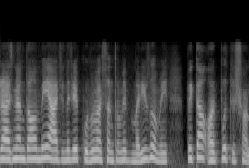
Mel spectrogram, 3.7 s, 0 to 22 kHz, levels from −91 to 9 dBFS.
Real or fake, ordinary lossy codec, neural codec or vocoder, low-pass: fake; none; codec, 16 kHz, 0.5 kbps, FunCodec, trained on Chinese and English, 25 frames a second; none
